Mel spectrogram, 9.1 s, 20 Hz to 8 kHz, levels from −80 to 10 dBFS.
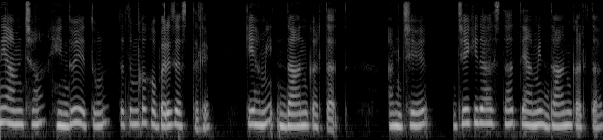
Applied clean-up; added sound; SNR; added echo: none; none; none; none.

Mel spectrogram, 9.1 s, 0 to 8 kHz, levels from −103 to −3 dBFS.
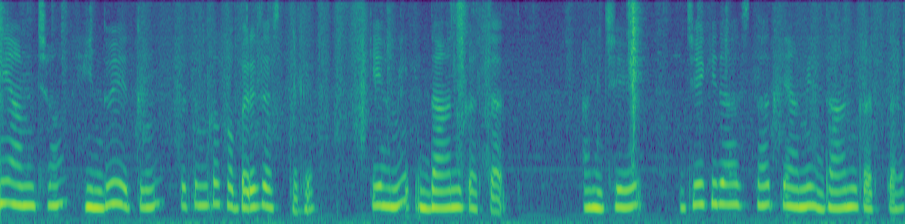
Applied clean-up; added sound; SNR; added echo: none; Domestic sounds, home sounds; 16 dB; none.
